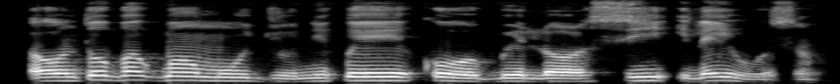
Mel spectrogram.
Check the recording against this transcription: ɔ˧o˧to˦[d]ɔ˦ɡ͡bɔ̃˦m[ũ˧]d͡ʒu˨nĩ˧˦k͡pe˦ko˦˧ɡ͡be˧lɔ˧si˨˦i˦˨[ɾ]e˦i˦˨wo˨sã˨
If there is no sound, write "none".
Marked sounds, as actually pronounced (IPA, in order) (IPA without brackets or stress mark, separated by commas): b, ũ˧, l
